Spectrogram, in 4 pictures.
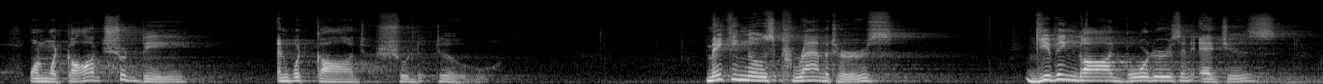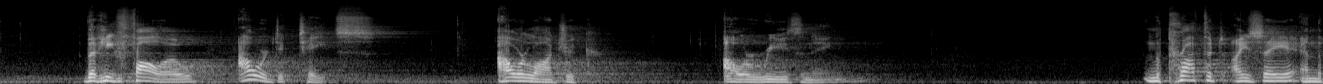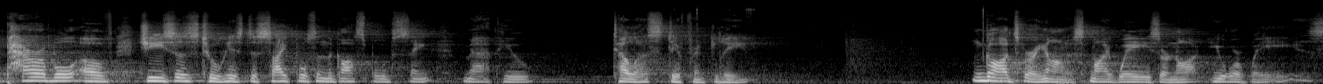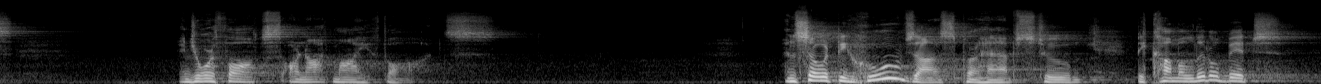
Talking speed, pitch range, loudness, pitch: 85 wpm, 115-155 Hz, -20 LUFS, 130 Hz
